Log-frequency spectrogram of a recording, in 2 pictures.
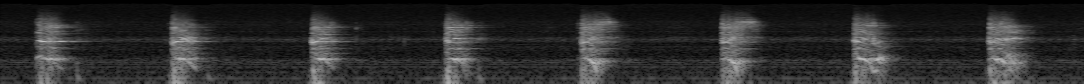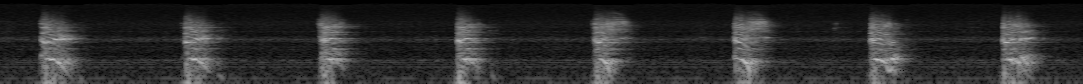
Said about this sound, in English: Offensive back punch left and right with a loud yelling.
